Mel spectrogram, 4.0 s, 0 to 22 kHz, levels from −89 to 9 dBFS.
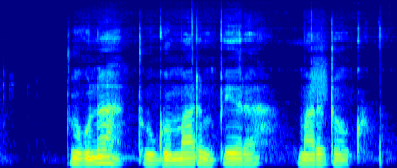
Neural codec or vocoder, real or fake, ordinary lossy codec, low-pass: vocoder, 44.1 kHz, 128 mel bands every 512 samples, BigVGAN v2; fake; none; none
